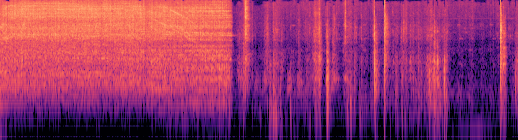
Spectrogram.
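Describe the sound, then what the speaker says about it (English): A circular saw whines steadily while cutting a wooden hanger held in a jig, then shuts off, leaving a run of scattered knocks and handling clatter. "and I cut the hanger."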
